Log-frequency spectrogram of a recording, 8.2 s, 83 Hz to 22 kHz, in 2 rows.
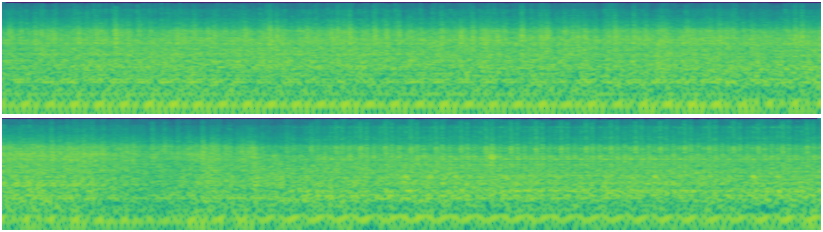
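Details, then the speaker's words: Soviet UAZ 469 four-cylinder, carbureted, unstarted for over a month, just primed: a rough, lumpy idle with an uneven low chuffing beat. A misfire with two cylinders dead. "okay so it does fire up but it doesn't sound like we're running on all four foreign works that works and the other one is not doing anything nope man I won't stop doing anything okay so we're only running on two right now"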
